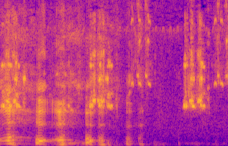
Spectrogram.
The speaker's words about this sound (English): Yes, you got the crickets on that one.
